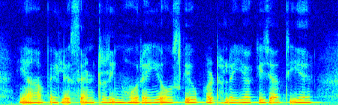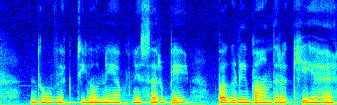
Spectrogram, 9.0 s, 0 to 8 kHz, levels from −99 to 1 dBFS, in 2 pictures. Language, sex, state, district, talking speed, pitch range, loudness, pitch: Hindi, female, Uttar Pradesh, Hamirpur, 145 wpm, 195-210 Hz, -24 LUFS, 200 Hz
